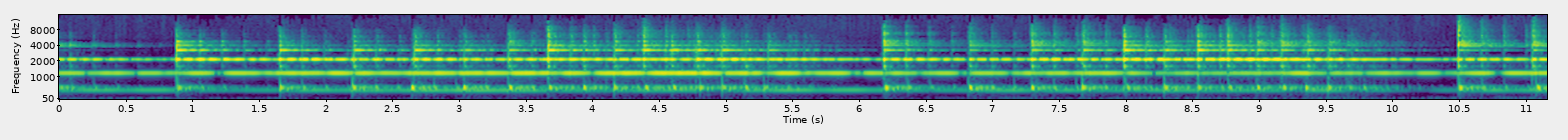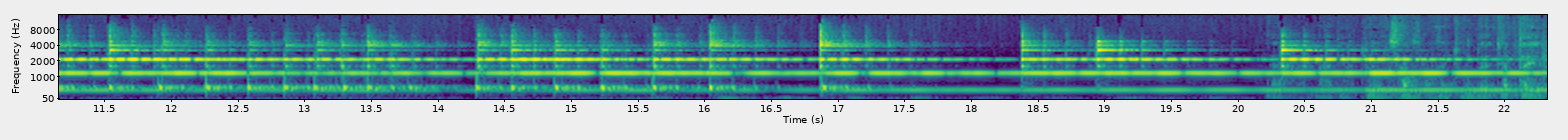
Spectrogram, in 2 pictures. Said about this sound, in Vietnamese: Thì bây giờ thì bắt đầu vào thì chúng ta cho ba hồi chuông mõ như thế này đã.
